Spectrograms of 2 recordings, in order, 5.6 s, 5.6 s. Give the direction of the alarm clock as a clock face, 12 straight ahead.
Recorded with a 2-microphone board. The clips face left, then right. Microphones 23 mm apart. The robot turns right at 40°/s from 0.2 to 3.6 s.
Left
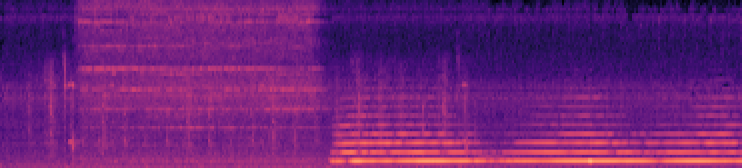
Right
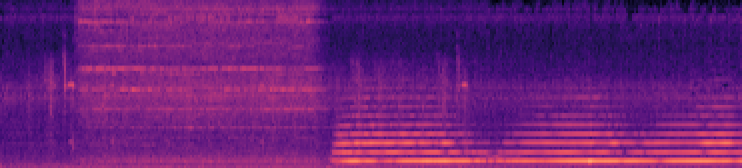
10 o'clock.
